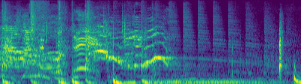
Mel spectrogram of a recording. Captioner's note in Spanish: Grito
